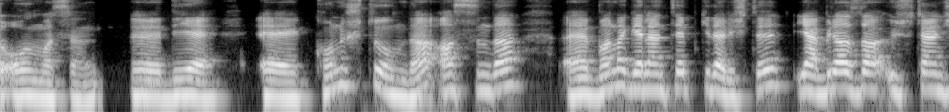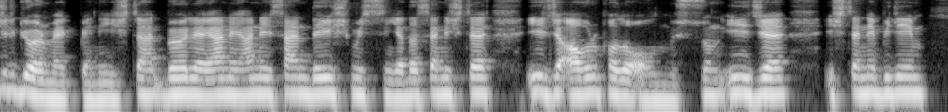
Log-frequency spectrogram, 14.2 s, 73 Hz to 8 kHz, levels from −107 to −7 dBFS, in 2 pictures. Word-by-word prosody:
olmasın?" 130 -2 -1 0.2
eee, 135 -2 +1
diye, 135 -2 +2 0.3
eee, 130 -2 +2
konuştuğumda 165 -6 -1
aslında, 180 +5 0 0.3
eee, 150 +1 +3
bana 185 +6 +2
gelen 185 -3 +3
tepkiler, 190 -3 +1
işte, 185 - -3
ya, 170 -2 +5
biraz 195 -2 +4
daha 190 -1 +3
üsttencil 180 +2 0
görmek 130 -6 +1
beni, 125 0 -3
işte, 125 +4 -4
ha 145 -1 -2
böyle, 150 0 +3
yani, 150 0 +2
hani 155 +1 0
"Sen 155 +1 -1
değişmişsin." 150 -2 -1
ya 130 0 -1
da, 140 - -1
"Sen 150 +3 -3
işte, 155 +2 0 0.3
iyice 165 0 0
Avrupalı 150 -1 +2
olmuşsun 120 +4 -4
iyice." 150 0 +2 0.3
işte, 150 +2 -3
ne 160 -2 0
bileyim, 160 0 -1
150 Hz, 150 wpm, -22 LUFS, 140-170 Hz, 0.3 s, ya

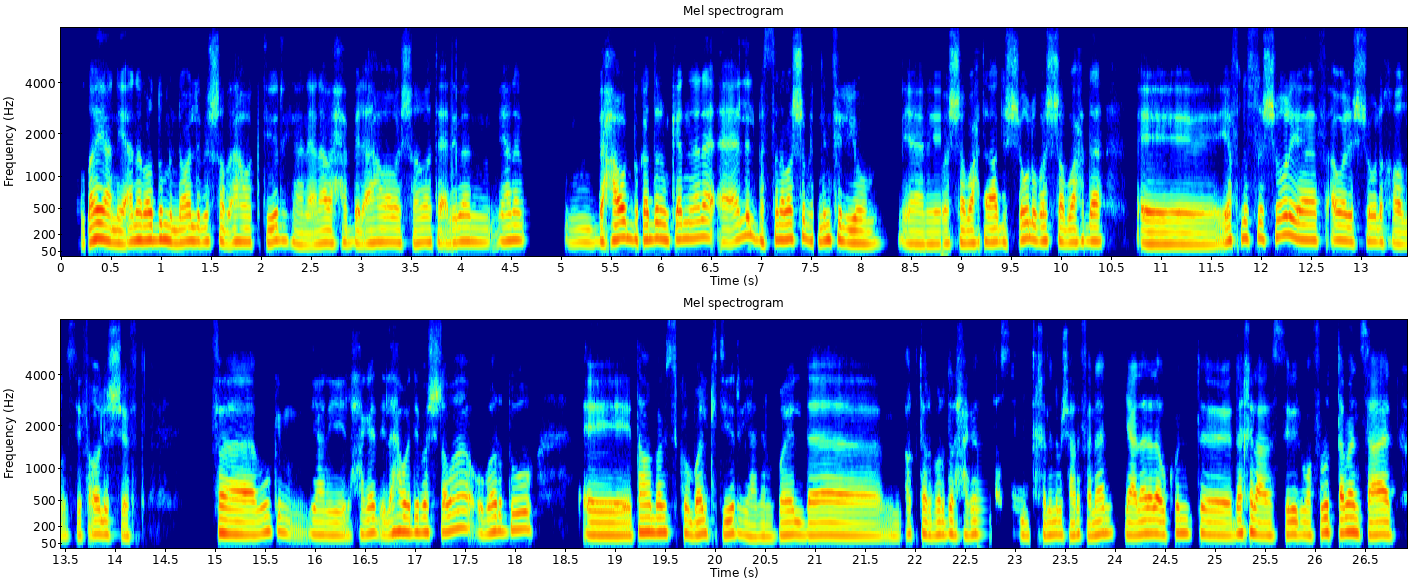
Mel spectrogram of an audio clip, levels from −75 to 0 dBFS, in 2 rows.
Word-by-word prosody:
والله 125 +6 +2
يعني 125 -6 +3
أنا 145 +2 +4
برضه 145 +1 +4
من 150 - +3
النوع 130 +1 +2
اللي 140 0 +2
بيشرب 135 0 -2
قهوة 130 -1 -1
كتير، 130 +3 -2
يعني 105 -3 -4
أنا 120 +2 -1
باحب 125 0 -3
القهوة 125 +3 0
وباشربها 125 0 -2
تقريبًا 130 0 -2
يعني 145 +2 -1 0.4
باحاول 130 +6 +2
بقدر 150 +1 +2
الإمكان 155 +1 +1
إن 160 - +1
أنا 165 -8 0
أقلِّل 185 +6 0
بس 145 -3 -4
أنا 150 - +4
باشرب 155 +1 +1
2 140 +1 0
في 150 0 0
اليوم، 120 -2 0 0.2
يعني 115 0 -3
باشرب 120 0 -1
واحدة 120 +2 0
بعد 130 0 +3
الشُغل 150 +5 0
وباشرب 140 -2 0
واحدة 135 +2 +1 0.3
آآ 110 -2 +1
يا 125 +5 0
في 145 +3 -3
نُص 160 -1 -3
الشُغل، 170 +5 +1
يا 155 -5 +4
في 145 - -11
أول 145 -1 +3
الشُغل 135 -1 -2
خالص، 115 -1 -4
يا - - -3
في - - -10
أول 125 -1 +1
الshift. 115 -3 -7 0.7
فممكن 135 +2 +1
يعني 120 -2 -2
الحاجات 135 +1 -3
القهوة 145 +4 +2
دي 145 +1 0
باشربها 150 +5 0
وبرضه 155 +4 -1 0.5
آآ 120 -1 +2
طبعًا 145 0 +2
بامسك 145 -1 0
الmobile 125 +1 +2
كتير، 130 +1 -2
يعني 110 -3 -4
الmobile 120 +3 -1
ده 115 -1 +1
من 110 -2 -9
أكتر 130 0 -3
برضه 125 +2 -1
الحاجات 125 0 -4
أصلًا - - -18
اللي 120 -2 -5
بتخلّيني 120 +1 -4
مش 125 -1 -5
عارف 115 0 -3
أنام. 130 +4 -1
يعني 120 0 +1
أنا 135 - +4
لو 130 -2 +4
كنت 135 +2 -3 0.3
داخل 135 +1 +2
على 115 -1 +2
السرير 125 +2 -1
المفروض 125 +4 0
8 140 0 +3
ساعات 120 -1 +2
130 Hz, 190 wpm, -22 LUFS, 120-145 Hz, 0.7 s, أنا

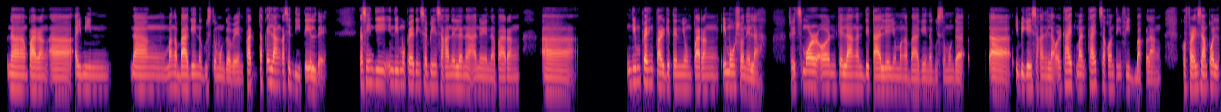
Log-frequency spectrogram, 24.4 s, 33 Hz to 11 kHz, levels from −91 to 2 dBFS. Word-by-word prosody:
ng 115 -2 +3
parang, 110 -1 +4
ah, 105 -1 +2
I 120 - +2
mean, 115 -1 -8 0.4
ng 115 -1 +2 0.4
mga 125 0 0
bagay 120 +1 +5
na 115 - -5
gusto 115 +1 -5
mong 110 0 -7
gawin, 90 -2 -3
'pagka 140 +3 +1
ang - - -36
kailangan 150 -3 +2
kasi 150 +2 -1
detailed, 110 -3 -1
eh. - - -8 0.6
Kasi 160 -1 +4
hindi 150 -1 -2
hindi 150 0 -1
mo 145 - -2
pwedeng 140 -1 +1
sabihin 130 0 -2
sa - - +1
kanila 120 0 0
na, 115 -2 -1
ano, 110 +1 -4
eh, 105 - -3
na 100 -1 -5
parang, 105 0 -1 0.5
ah, 100 -2 0 1.1
hindi 150 +3 -1
mo 165 - -7
pwedeng 155 -1 +5
targetin 125 -1 +2
‘yong 115 -1 -5
parang 115 -1 +2
emotion 130 -3 +1
nila. 100 -2 -1 0.6
So, - - -7
it's - - +1
more 140 -1 +6
on, 130 -1 +1
kailangan 120 -1 +1
detalye 110 -2 +2
‘yong 105 -1 -8
mga 105 0 -5
bagay 95 0 -3
na 95 - -7
gusto 100 +1 -4
mong 100 0 -11
ga - - +1 0.6
ah, 100 -2 +5
ibigay 120 -1 0
sa 120 -1 +2
kanila, 110 -1 -3
or - - -3
kahit 140 +3 +1
man 125 -1 0
kahit 145 +1 0
sa - - +1
konting 120 -1 -5
feedback 105 -5 -4
lang. 85 0 -5 0.5
Ah, - - -2
for - - +4
example, 120 0 +2
115 Hz, 165 wpm, -26 LUFS, 105-125 Hz, 1.1 s, more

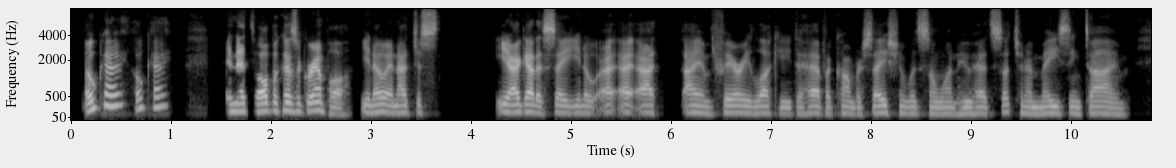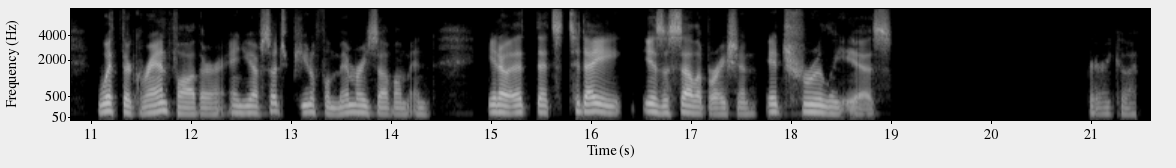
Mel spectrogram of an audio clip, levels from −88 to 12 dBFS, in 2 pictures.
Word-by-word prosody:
Okay, 265 - +5 0.2
okay. 240 +5 -2 0.6
And 155 - 0
that's 165 +1 +5
all 160 +2 +8
because 175 -1 +2
of 165 - -4
grandpa, 135 -11 +4
you 145 - -3
know, 150 +2 +2
and 140 -2 +1
I 140 - +3
just 130 - -2 0.5
yeah, 150 -2 +5
I 155 - +8
gotta 150 -3 +5
say, 140 +2 +3
you 135 +1 -6
know, 135 -1 -4
I 155 - +2 0.2
I 145 0 +3
I - - -3 0.3
I 145 +1 +2
am 135 -3 -4
very 140 +1 -2
lucky 130 -2 -4
to 125 - -8
have 135 +1 -2
a 125 - -4
conversation 130 +2 -3
with 125 -1 -7
someone 125 -1 -4
who 120 +1 -4
had 125 0 -5
such 140 +6 -4
an 130 - -6
amazing 125 0 -4
time 125 -3 -3 0.5
with 165 +2 +3
their 150 - +2
grandfather, 120 -4 0
and 140 -1 -5
you 140 - -3
have 135 -2 -2
such 170 +3 -2
beautiful 140 -4 -4
memories 135 +2 -2
of 120 -1 -3
him, 115 -1 -8
and, 115 -1 -13 0.6
you 150 - 0
know, 145 -3 +6
that 145 +1 +1
that's 145 -2 0
today 160 -5 +3 0.2
is 155 -4 +2
a 135 - -2
celebration, 120 -4 +1
it 160 -1 -1
truly 145 -6 0
is. 65 0 -4 2.0
Very 120 +1 -13
good. 115 -2 -17
135 Hz, 175 wpm, -25 LUFS, 125-150 Hz, 2.0 s, all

